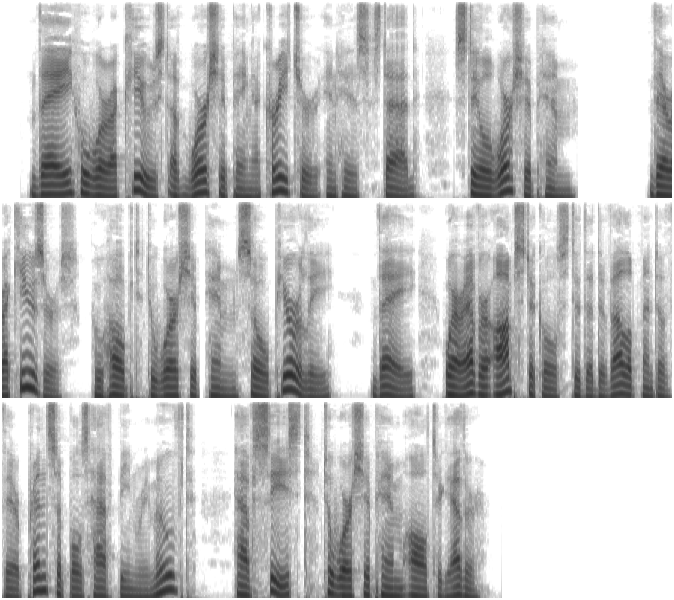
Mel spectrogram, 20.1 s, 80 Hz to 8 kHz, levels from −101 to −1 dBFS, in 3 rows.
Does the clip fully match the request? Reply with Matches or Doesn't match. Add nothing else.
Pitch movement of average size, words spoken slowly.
Matches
